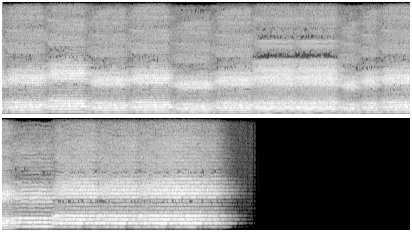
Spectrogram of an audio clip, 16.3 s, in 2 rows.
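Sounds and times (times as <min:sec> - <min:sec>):
tenor singing: 0:00.0 - 0:12.7.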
